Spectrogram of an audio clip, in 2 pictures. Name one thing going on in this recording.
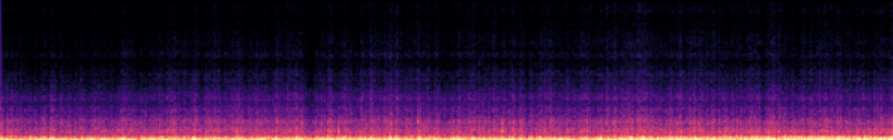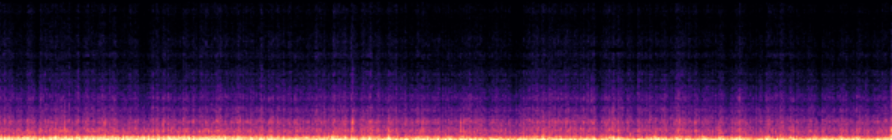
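Wind roars loudly past the rider.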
